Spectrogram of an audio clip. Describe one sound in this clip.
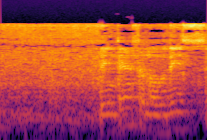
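A man speaks firmly into a microphone.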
